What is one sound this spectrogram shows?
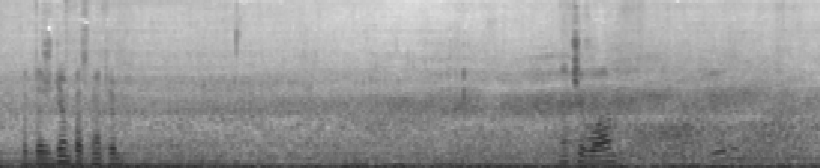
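Young men shout and call out nearby outdoors.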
